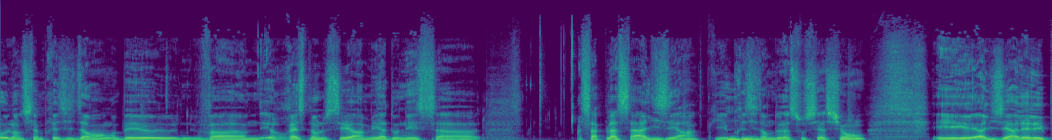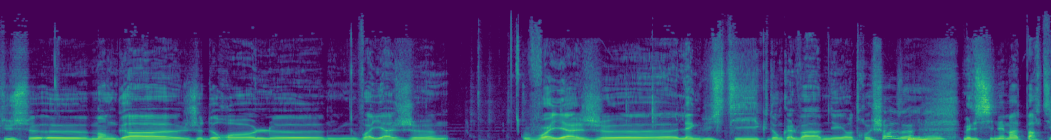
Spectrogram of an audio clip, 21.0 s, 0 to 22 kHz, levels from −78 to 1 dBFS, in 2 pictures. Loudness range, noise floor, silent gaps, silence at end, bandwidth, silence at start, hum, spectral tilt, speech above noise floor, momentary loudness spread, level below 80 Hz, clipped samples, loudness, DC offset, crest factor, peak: 4 LU; -48 dBFS; none; 0 s; 19.5 kHz; 0 s; none; -4.5 dB/octave; 29 dB; 9 LU; -54 dBFS; under 0.1%; -19 LUFS; under 0.1%; 18 dB; -2 dBFS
